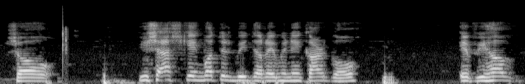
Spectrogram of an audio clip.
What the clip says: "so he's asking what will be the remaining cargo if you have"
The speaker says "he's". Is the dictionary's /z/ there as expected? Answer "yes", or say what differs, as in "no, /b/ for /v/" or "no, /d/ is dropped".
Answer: no, /s/ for /z/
